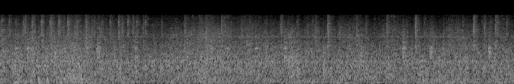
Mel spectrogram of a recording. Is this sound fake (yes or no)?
no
